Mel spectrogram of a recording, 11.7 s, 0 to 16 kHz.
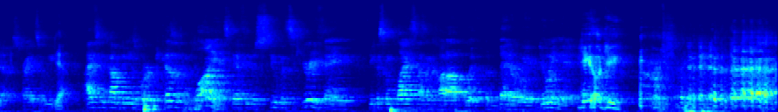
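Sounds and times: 
speech: 0:00.2 - 0:11.5
person coughing: 0:09.6 - 0:10.2
laughter: 0:09.6 - 0:11.6.

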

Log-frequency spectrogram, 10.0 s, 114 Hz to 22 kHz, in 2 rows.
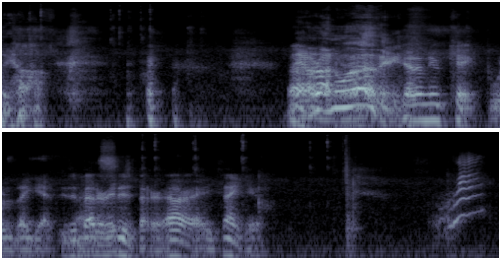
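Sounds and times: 
speech: 0:00.0 - 0:00.5, 0:02.9 - 0:07.7
cat meowing: 0:09.3 - 0:09.9.

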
